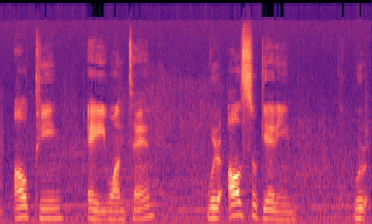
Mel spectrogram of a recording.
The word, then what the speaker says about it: Alpine: mercedes amg genera g55 alpine or i think it's pronounced all pin all pin a110 we're also getting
